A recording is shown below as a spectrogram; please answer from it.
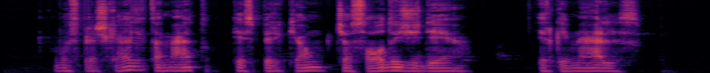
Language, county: Lithuanian, Panevėžys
